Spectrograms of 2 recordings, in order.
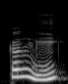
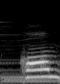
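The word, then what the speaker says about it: comb: English में कहते हैं कि में कंघी को इंग्लिश में कॉम कहा जाता कॉम को इंग्लिश में क्या कहा जाता है इस लव के आखिर में बीच साइलेंट है कॉम कॉम घंटा को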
